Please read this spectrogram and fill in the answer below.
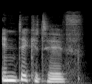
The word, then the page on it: indicative: British English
